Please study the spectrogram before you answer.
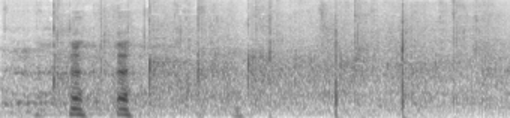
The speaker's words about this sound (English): so we want to give her a hand clap for that.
